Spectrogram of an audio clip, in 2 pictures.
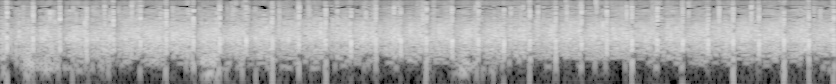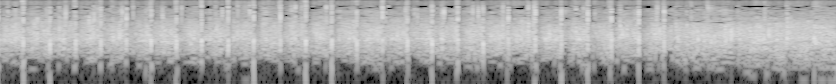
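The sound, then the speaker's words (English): A large crowd applauds standing awardees at a Patriot Day ceremony, a dense, even patter of many hands clapping that holds at a constant loudness for the whole stretch with no voices over it. “I ask all of our awardees to please stand one more time, and let's give them a round of applause.”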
